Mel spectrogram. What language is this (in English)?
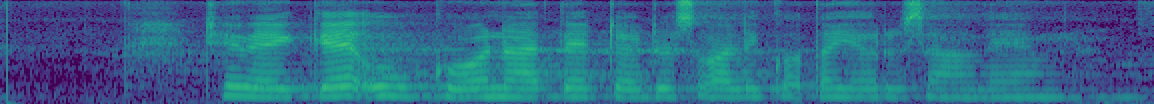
Javanese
